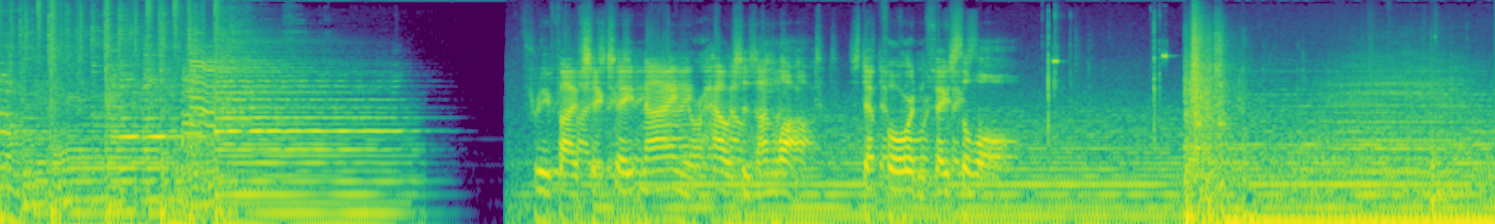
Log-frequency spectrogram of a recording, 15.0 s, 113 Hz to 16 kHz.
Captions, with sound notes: 3-5-6-8-9, your house is unlocked. Step forward and face the wall. [electronic beeps] [door clangs]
